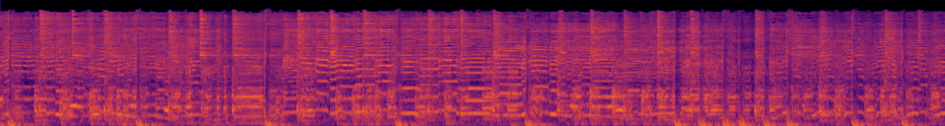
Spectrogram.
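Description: Live saxophones and drum kit: quick, shifting saxophone melody lines over a busy, steady drum groove.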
